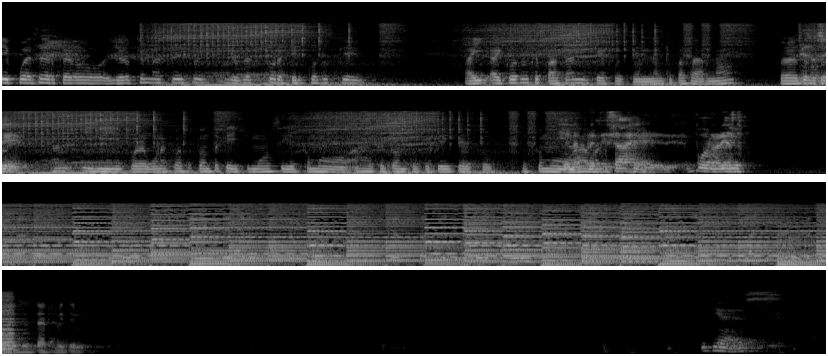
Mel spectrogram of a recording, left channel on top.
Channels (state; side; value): different; both; correlation 0.00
